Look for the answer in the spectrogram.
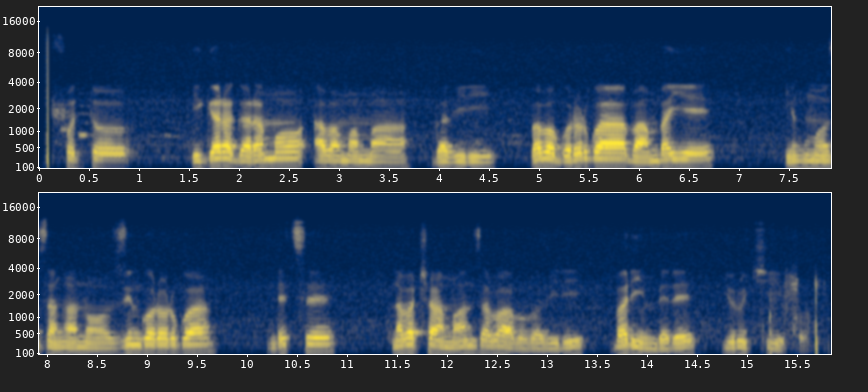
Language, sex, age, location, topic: Kinyarwanda, male, 18-24, Kigali, government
